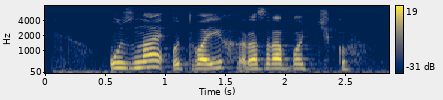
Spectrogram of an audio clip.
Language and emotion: Russian, neutral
